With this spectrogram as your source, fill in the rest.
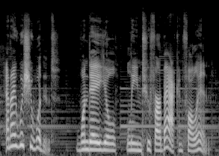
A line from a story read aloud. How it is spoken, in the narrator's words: said the man slowly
